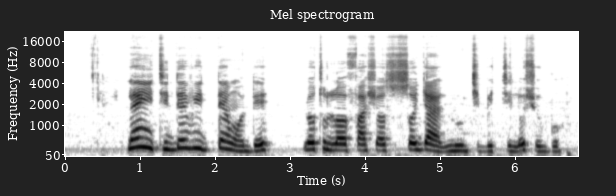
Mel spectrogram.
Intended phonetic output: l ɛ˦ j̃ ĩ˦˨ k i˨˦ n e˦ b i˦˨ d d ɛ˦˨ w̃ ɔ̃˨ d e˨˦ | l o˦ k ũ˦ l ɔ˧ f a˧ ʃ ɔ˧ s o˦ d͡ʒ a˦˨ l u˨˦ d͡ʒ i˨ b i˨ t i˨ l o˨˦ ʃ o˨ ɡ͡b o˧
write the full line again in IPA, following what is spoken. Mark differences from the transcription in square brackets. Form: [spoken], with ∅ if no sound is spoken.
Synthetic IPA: l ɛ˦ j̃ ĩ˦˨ [t] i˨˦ [d] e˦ [v] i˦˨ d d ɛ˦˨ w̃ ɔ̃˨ d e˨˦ | l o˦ [t] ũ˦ l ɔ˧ f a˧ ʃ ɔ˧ s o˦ d͡ʒ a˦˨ l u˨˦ d͡ʒ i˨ b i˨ t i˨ l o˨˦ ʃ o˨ ɡ͡b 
